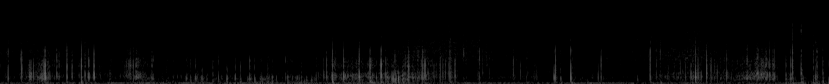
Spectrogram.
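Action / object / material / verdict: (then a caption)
scrape / leather-covered journal / leather / none. Long nails scratch and tap with both hands on the green, grainy leather cover of a closed journal lying flat. Soft, dense scratching fills the clip, broken by many short, crisp taps.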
